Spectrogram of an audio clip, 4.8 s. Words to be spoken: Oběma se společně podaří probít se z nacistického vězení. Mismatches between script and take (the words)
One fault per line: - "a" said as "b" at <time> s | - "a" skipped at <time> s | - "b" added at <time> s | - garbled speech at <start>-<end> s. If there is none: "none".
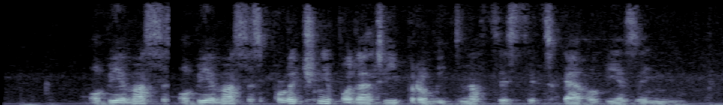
- "oběma se" added at 1.2 s
- "se" skipped at 3.1 s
